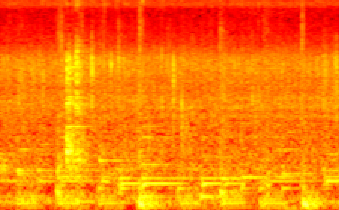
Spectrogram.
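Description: Potatoes, beans, carrots and green chili fry in a pan with a loud, close sizzle, broken by bursts of stirring and scraping against the pan's surface.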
